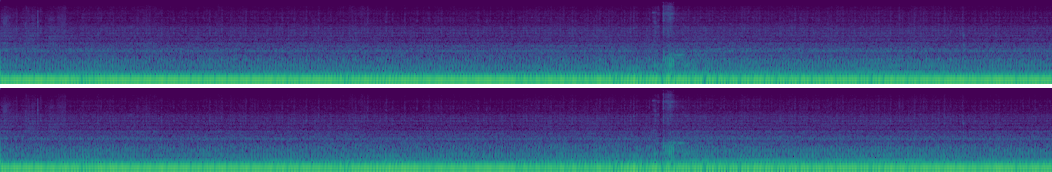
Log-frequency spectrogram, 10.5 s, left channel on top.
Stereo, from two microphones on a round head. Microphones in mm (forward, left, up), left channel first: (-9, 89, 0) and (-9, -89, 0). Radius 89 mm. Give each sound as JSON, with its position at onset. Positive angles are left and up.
{"t": 0.0, "sound": "an engine running", "side_deg": 5, "distance_m": 1.3}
